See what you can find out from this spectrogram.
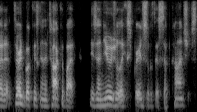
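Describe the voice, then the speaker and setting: A man with vocal fry talks at a very fast pace at a medium pitch, in a dry, close sound with no echo. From Israel. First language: Hebrew. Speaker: pediatrician and hypnosis specialist. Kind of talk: interview.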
